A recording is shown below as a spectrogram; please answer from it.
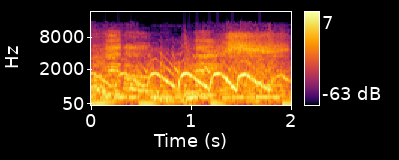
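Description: Siren sound effect in a police-news title jingle: a fast yelp rising and falling about three times a second over an electronic music bed with a steady kick-drum beat. A whooshing sweep passes through the middle, and the siren stops at the end while the music carries on.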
